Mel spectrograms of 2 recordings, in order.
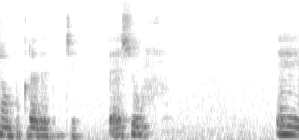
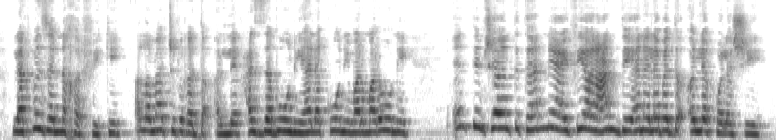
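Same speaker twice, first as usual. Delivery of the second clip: louder and higher rant, peaking high; exasperated scolding; 5 semitones higher, 5 dB louder than usual. Acted. Grandmother ranting at her daughter about the unruly boys, exasperated scolding. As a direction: vent like a fed-up grandmother.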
